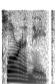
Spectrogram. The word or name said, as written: chlorinate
